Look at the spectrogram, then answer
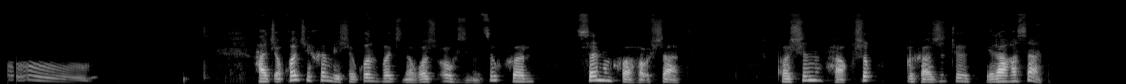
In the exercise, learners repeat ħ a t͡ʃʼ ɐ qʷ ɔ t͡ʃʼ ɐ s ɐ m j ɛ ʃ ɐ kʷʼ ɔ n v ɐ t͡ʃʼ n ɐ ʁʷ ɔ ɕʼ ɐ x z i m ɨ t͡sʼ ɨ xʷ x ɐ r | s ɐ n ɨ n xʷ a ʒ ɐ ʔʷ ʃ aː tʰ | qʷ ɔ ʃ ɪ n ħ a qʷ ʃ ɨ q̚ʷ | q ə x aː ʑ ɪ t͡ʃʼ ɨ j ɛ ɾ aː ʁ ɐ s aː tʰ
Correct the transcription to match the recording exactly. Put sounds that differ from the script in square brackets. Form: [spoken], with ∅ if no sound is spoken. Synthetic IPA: ħ a t͡ʃʼ ɐ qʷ ɔ t͡ʃʼ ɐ [x] ɐ m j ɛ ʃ ɐ kʷʼ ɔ n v ɐ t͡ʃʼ n ɐ ʁʷ ɔ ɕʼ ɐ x z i m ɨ t͡sʼ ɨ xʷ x ɐ r | s ɐ n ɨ [m] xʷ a [ʁ] ɐ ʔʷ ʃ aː tʰ | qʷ ɔ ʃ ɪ n ħ a qʷ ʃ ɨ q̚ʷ | q ə x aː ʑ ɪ t͡ʃʼ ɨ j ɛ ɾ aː ʁ ɐ s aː tʰ

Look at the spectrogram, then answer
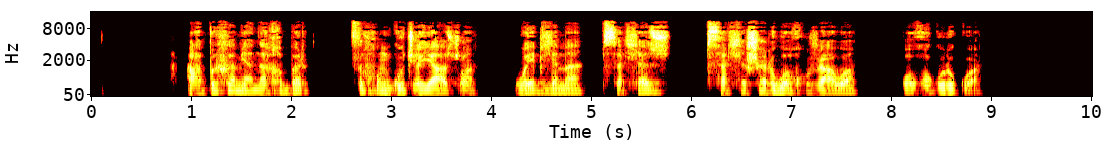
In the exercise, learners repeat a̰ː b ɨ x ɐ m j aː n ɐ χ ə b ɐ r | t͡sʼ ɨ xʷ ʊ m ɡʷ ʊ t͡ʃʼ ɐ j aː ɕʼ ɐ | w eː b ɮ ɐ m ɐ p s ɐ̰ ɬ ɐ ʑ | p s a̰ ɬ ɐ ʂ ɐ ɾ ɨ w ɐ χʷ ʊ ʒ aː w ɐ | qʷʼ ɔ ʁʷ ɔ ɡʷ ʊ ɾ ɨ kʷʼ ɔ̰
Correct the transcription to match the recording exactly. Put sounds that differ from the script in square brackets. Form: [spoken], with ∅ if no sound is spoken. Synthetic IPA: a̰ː b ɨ x ɐ m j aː n ɐ χ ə b ɐ r | t͡sʼ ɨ xʷ ʊ m ɡʷ ʊ t͡ʃʼ ɐ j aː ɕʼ ɐ | w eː b ɮ ɐ m ɐ p s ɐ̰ ɬ ɐ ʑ | p s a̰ ɬ ɐ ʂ ɐ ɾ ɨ w ɐ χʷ ʊ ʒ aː w ɐ | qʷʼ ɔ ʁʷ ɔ ɡʷ ʊ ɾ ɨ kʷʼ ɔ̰

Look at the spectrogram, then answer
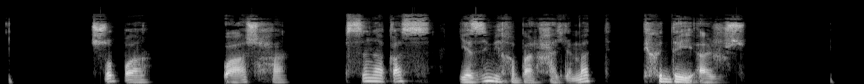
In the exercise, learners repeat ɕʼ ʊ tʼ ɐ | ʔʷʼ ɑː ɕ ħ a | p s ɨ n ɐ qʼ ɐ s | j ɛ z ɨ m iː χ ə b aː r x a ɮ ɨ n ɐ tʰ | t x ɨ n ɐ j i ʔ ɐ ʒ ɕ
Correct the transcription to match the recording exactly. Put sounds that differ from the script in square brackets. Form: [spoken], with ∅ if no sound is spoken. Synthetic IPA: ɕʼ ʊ [pʼ] ɐ | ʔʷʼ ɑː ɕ ħ a | p s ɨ n ɐ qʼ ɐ s | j ɛ z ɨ m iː χ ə b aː r [ħ] a ɮ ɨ [m] ɐ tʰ | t x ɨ [d] ɐ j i ʔ ɐ ʒ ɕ

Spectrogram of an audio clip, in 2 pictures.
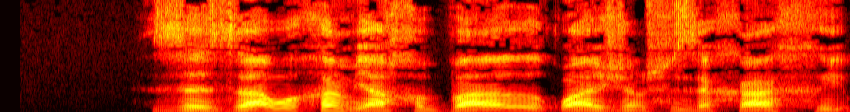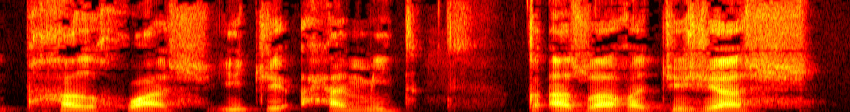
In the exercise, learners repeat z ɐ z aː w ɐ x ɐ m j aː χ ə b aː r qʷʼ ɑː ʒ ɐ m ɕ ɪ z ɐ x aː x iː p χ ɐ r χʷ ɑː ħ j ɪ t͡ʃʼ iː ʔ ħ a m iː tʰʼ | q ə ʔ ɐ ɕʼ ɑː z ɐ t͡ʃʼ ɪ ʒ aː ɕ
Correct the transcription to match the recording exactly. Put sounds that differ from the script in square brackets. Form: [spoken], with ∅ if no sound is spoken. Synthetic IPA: z ɐ z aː w ɐ x ɐ m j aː χ ə b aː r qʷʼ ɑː ʒ ɐ m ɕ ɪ z ɐ x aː x iː p χ ɐ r χʷ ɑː [ɕ] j ɪ t͡ʃʼ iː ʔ ħ a m iː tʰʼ | q ə ʔ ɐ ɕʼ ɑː [ʁ] ɐ t͡ʃʼ ɪ ʒ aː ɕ

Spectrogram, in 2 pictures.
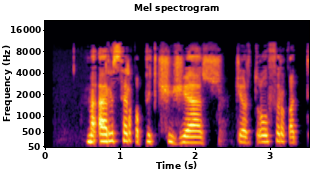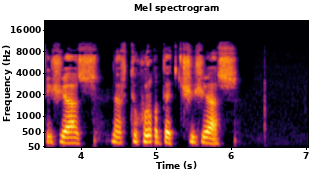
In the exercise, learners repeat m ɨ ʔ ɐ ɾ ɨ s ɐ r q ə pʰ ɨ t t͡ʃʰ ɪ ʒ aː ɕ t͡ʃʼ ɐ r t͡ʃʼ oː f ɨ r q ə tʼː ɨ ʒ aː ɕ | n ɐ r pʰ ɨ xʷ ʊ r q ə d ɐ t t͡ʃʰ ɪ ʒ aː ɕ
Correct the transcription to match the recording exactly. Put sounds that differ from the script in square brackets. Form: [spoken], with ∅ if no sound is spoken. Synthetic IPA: m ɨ ʔ ɐ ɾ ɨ s ɐ r q ə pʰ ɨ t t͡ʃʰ ɪ ʒ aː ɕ t͡ʃʼ ɐ r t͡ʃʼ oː f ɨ r q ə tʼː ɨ ʒ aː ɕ | n ɐ r [tʰ] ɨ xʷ ʊ r q ə d ɐ t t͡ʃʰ ɪ ʒ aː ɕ

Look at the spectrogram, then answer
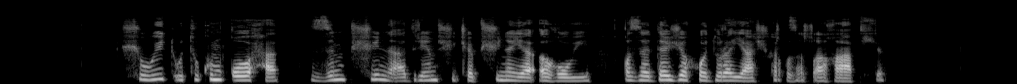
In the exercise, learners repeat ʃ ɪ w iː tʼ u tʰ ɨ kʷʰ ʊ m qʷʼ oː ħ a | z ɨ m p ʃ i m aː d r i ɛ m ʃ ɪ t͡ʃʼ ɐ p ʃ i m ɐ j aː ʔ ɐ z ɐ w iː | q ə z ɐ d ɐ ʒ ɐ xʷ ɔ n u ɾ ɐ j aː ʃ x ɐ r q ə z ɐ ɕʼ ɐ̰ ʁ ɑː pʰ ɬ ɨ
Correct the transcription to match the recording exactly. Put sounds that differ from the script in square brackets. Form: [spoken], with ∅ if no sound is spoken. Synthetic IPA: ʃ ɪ w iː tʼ u tʰ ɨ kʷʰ ʊ m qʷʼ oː ħ a | z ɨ m p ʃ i [n] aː d r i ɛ m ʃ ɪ t͡ʃʼ ɐ p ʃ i [n] ɐ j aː ʔ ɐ [ʁ] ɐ w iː | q ə z ɐ d ɐ ʒ ɐ xʷ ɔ [d] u ɾ ɐ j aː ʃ x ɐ r q ə z ɐ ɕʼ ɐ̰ ʁ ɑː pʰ ɬ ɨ

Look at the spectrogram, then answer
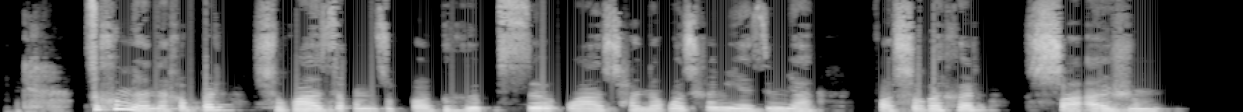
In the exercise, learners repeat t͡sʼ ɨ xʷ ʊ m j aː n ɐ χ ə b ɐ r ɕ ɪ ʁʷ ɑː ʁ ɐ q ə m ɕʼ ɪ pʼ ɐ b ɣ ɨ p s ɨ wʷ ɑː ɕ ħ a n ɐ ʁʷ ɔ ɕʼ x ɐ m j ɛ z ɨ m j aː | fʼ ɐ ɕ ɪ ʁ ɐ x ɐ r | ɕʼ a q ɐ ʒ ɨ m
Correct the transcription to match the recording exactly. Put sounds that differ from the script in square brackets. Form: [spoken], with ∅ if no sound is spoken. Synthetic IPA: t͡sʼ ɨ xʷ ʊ m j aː n ɐ χ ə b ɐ r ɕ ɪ ʁʷ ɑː [z] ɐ q ə m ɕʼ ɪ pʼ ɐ b ɣ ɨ p s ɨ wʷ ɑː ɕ ħ a n ɐ ʁʷ ɔ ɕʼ x ɐ m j ɛ z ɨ m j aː | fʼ ɐ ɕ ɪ ʁ ɐ x ɐ r | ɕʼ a [ʔ] ɐ ʒ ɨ m

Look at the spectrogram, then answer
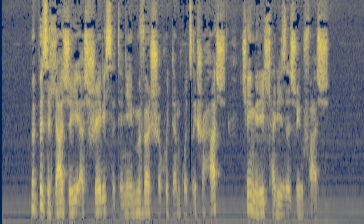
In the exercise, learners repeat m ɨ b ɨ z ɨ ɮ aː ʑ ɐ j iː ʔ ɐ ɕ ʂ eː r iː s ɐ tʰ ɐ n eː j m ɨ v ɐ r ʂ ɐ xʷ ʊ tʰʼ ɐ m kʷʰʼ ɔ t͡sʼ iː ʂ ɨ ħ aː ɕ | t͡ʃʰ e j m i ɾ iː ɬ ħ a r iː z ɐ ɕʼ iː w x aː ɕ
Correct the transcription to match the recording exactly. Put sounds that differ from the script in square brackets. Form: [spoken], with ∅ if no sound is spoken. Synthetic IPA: m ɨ b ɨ z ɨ ɮ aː ʑ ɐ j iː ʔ ɐ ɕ ʂ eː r iː s ɐ tʰ ɐ n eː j m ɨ v ɐ r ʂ ɐ xʷ ʊ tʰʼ ɐ m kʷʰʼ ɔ t͡sʼ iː ʂ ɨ ħ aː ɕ | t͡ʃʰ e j m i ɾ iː ɬ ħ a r iː z ɐ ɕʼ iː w [f] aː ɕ

